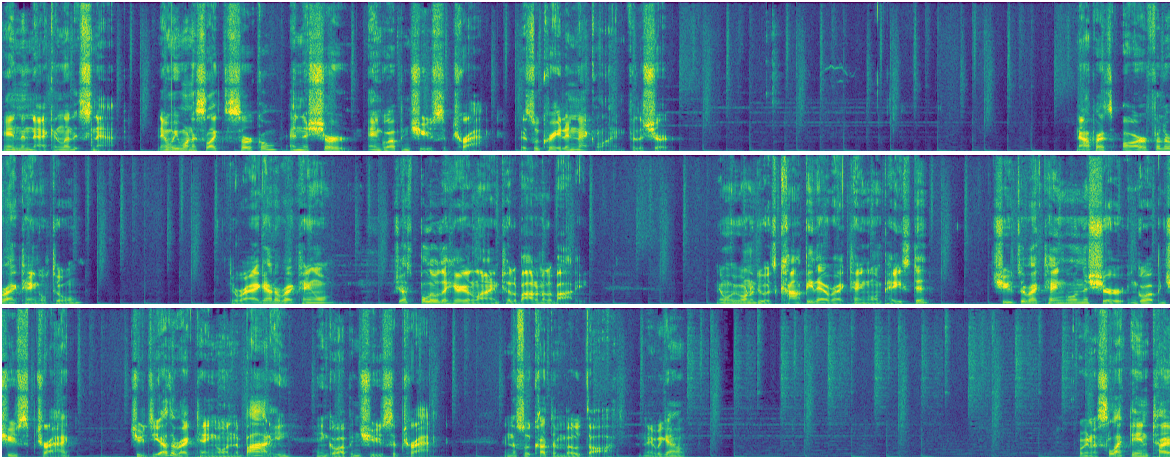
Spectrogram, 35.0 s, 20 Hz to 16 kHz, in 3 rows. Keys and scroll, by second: 20.6 ctrl+c.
